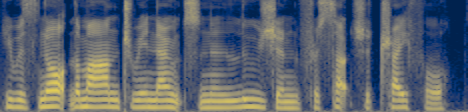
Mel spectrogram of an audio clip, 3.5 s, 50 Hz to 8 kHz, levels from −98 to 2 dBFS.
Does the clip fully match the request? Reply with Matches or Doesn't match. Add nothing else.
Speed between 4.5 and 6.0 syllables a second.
Matches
